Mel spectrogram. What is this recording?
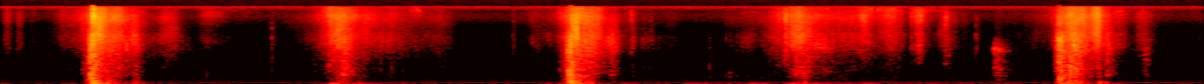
flop on couch
The sound of someone sitting on a couch, ungently.
couch, flop, leather, sit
